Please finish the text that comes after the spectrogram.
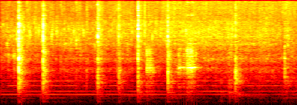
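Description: Chopped onion frying in a pan for a peas pulao with egg gravy, a soft steady sizzle broken by sharp scraping clicks of a spoon stirring at an uneven rhythm.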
